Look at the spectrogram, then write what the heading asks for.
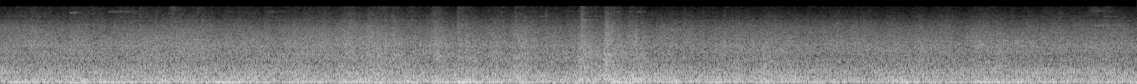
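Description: Running noise of a MEMU electric passenger train crossing a steel truss rail bridge, heard from on board: a loud, steady rumble of wheels on the track, with a few sharper clacks about midway.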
